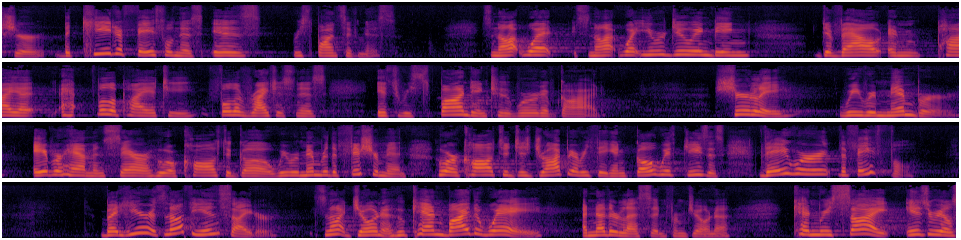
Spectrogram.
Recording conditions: large echoing room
